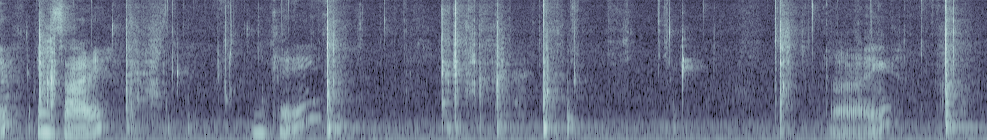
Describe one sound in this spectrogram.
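Tongs clink against a pot.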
